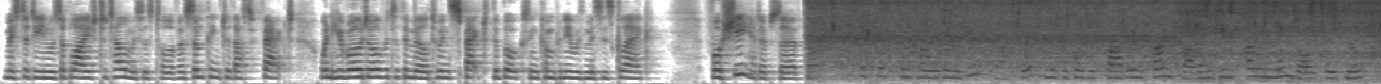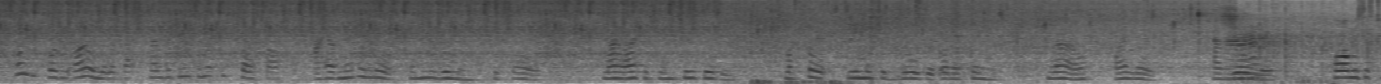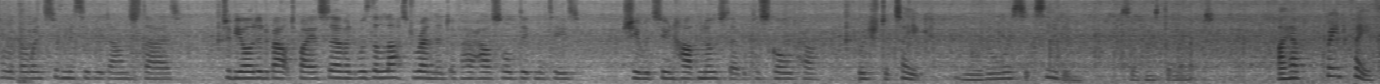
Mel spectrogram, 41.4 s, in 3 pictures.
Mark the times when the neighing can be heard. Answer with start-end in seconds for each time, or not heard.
not heard.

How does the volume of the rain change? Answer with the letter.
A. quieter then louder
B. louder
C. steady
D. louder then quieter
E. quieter
A.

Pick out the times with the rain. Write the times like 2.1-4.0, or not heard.
8.1-41.3.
